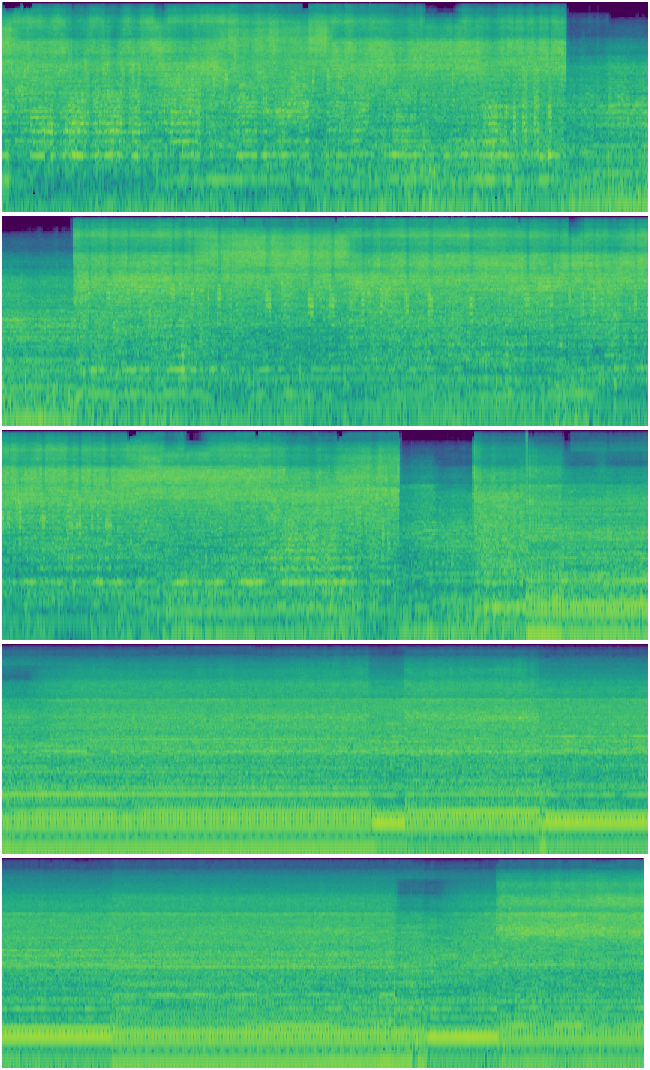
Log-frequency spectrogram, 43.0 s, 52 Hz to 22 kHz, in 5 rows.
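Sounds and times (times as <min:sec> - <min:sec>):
pressure washer engine running: 0:00.0 - 0:07.6, 0:09.6 - 0:43.0
water spray hissing: 0:09.6 - 0:22.6.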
